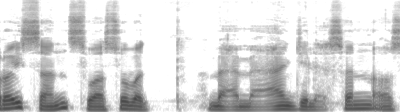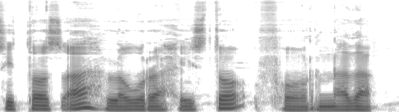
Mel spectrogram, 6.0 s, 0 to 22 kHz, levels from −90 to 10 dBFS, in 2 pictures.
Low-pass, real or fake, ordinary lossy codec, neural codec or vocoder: none; real; none; none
